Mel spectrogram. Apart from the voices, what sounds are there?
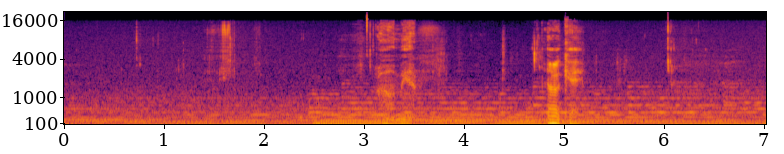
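sipping coffee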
